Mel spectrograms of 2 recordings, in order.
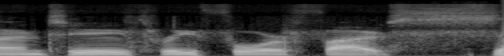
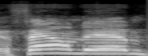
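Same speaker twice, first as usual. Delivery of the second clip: shrill, very high-pitched shout; 14 dB louder than usual. Voicing a cleric who yells back to the others: yelling in character. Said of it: "I'm gonna yell, yell back".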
